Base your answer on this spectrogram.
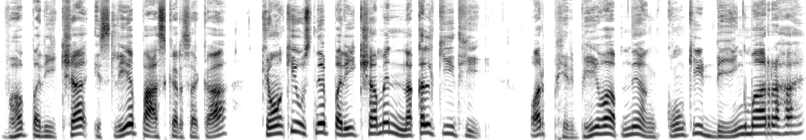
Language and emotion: Hindi, disgusted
